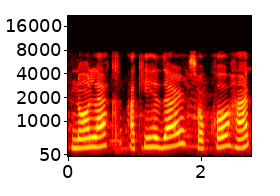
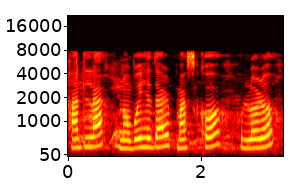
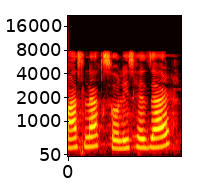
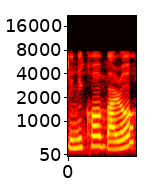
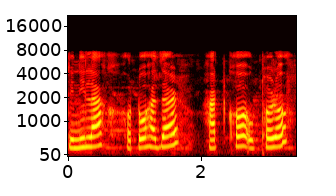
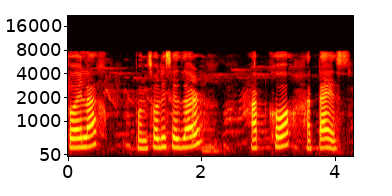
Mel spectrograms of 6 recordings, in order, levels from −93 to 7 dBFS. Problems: none marked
